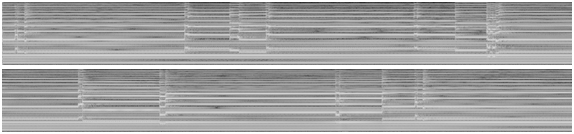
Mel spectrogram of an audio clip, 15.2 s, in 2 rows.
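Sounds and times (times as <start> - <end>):
Highland bagpipes: 0.0 - 15.1.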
